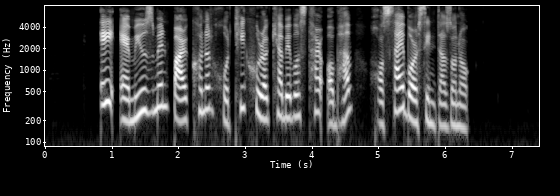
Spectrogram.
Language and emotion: Assamese, disgusted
